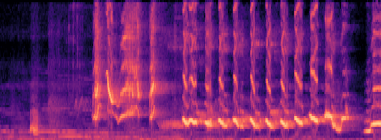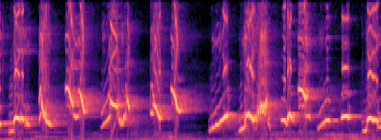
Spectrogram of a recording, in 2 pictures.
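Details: White-rumped shama song meant as a lure to draw a response: a long run of rapid, evenly repeated slurred whistles, then varied rising and falling phrases, loud with little background noise.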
